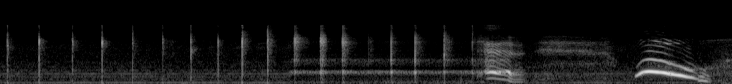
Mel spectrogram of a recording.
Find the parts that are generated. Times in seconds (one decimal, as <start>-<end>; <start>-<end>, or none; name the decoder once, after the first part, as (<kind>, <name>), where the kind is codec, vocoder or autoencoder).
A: 2.9-5.1 (codec, ZipCodec)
